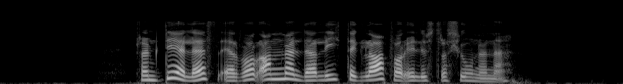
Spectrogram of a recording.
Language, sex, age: Norwegian, female, 42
